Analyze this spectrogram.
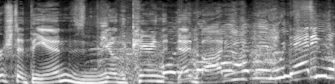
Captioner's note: audience laughing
